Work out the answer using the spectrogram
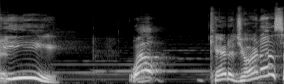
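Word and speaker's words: Dugee: Like Doug, spacey e or douggee? I've never had to spell it being an eagle. So, I'm going to say d u g e e if I had to put letters to it.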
